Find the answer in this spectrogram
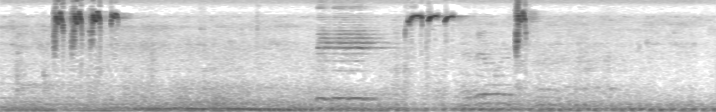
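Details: A rapid string of four very high chips, then three thin squeaks and a single final note, a blue-crowned hanging parrot calling to provoke replies; a brief tonal honk-like sound sits between the bursts.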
